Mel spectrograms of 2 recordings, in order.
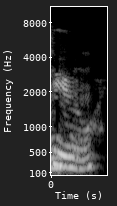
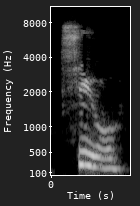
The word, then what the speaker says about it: two: So the secret here is the T, like Hmm. two, not chew.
